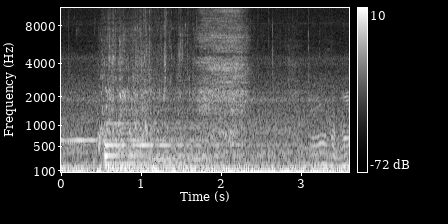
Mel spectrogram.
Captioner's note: water splashing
